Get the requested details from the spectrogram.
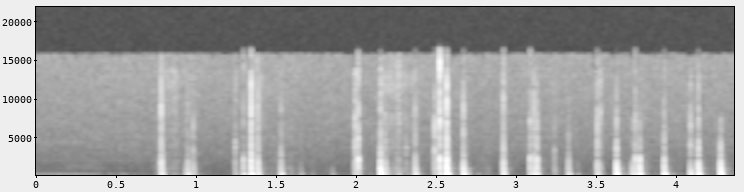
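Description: Long fingernails tap and scratch the front cover of a blue cloth hardcover book with a gold bird design, held upright in the hands. About 20 quick, dull, low taps land in an uneven rhythm, each dying away at once with no ring, mixed with faint scratching.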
